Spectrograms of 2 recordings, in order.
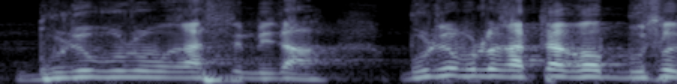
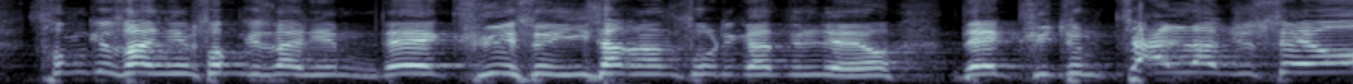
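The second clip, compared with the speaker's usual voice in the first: retold panicked plea, higher pitch; 괴로운 외침 흉내; 7 semitones higher, 3 dB louder than usual. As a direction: imitate a tormented youth begging for help. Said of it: "귀를 막고 막 소리 지르면서". (괴로워하며 애원하는 청년 흉내)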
